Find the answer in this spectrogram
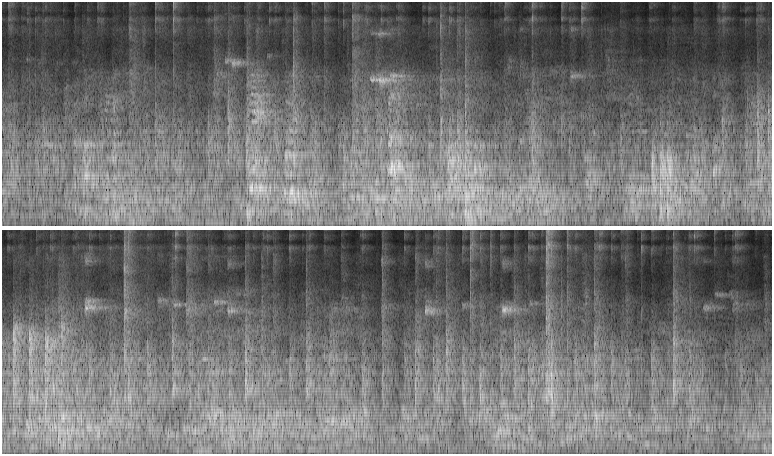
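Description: Table tennis ball clicking repeatedly off rubber paddles and the table during rallies, with more ping-pong clicks from neighbouring tables. Background crowd chatter fills the hall.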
